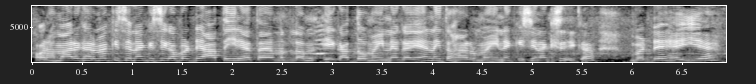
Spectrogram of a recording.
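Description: A woman's voice: sits high, little pitch movement, brisk, background noise. A woman vlogging casually at home, teasing a little child in a playful, chatty way, with an Agra Hindi accent. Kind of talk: casual home vlog chat.

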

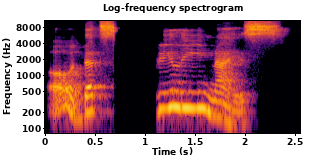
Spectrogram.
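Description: A woman co-hosting an online show over a video call, asking guests questions in a friendly, halting way with many ums. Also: medium pitch, very animated, roomy sound. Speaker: co-host.

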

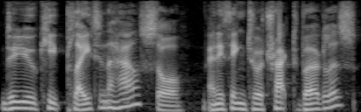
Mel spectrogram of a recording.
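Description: A man voicing a sharp, commanding male detective who speaks briskly and insistently. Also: lowish voice, animated, no echo, close to an everyday voice.

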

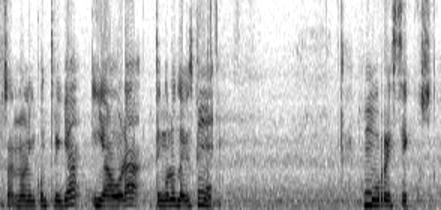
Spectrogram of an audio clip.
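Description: This nineteen-year-old woman speaks at a medium pitch and normal speed, keeping her tone level as she teases and chats casually with viewers, reading their comments and drawing out certain words. She's streaming at night from a small, dim bedroom on a phone held close in selfie framing. There's slight background noise.

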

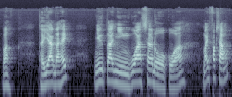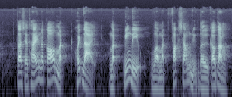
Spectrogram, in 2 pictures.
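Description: A male teacher reading quiz questions and answer options aloud slowly and clearly, then explaining the answers. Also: a little high, lively intonation. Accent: Vietnamese. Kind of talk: recorded classroom quiz lesson.

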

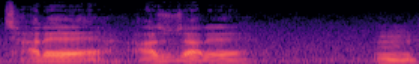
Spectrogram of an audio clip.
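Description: A man with a slightly low voice jokes around with a live crowd. His tone is brash and boastful, and he barks playful orders and taunts. A faint rumble sits underneath. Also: expressive, takes it slowly, creaky, a little mellow, poor audio. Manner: brash, boastful, mock-bossy. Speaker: rapper addressing a live audience. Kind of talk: teasing live banter.

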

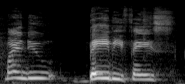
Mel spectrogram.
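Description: A man, hosting a podcast and telling a story in a casual, animated way, swearing freely and tagging lines with "right?". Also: very high voice, takes it slowly. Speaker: podcast host.

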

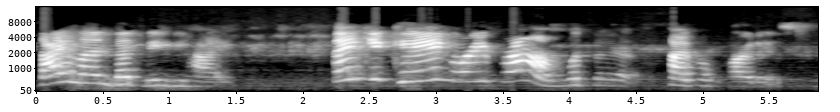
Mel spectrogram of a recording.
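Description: A young Filipino woman with a high, very bright voice and a Filipino accent hosts a live stream from a bedroom lit with string lights, speaking close to a phone on a stand. She's very animated yet unhurried, chatting, laughing often and thanking viewers for gifts, and the audio in the small room is dull and lo-fi.

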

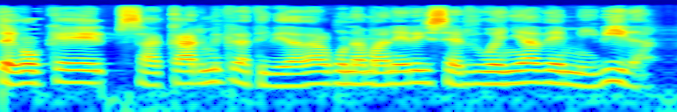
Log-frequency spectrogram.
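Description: Young woman, casual podcast guest, lively, chatty, dry close sound. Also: lowish voice, fast talker, dry recording. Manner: lively, chatty, laughs often. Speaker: guest actress.

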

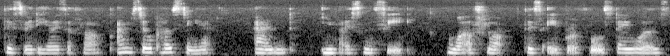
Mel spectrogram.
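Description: A woman's voice: mid-range voice, level tone, normal speed, creaky, warm tone, husky, rough recording. A young woman chatting casually in a vlog, self-mocking and flustered. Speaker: vlogger.

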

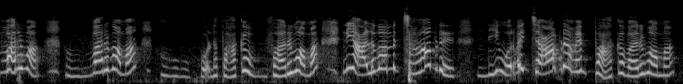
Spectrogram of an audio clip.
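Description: A voice actor voicing a fretful old grandmother in a cartoon story, coaxing and lamenting with repeated cries, through a pitch-raised voice effect. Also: big pitch swings, moderate pace, bright, forceful tone, full character voice. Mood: soothing.

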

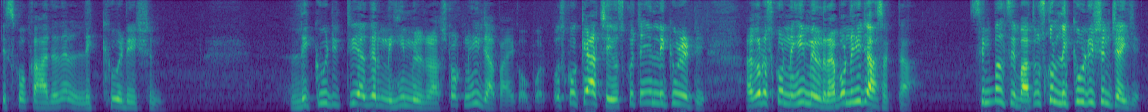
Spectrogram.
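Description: A man with a high, very animated voice talks a little fast while instructing on a stock trading strategy over a chart. He's an emphatic trading instructor who presses on his key points and goes back over key phrases repeatedly.

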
